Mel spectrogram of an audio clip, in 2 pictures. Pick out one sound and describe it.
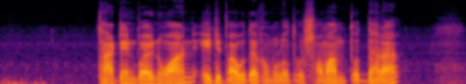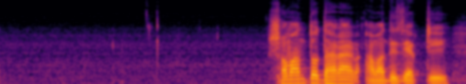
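A man speaks calmly through a close microphone.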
